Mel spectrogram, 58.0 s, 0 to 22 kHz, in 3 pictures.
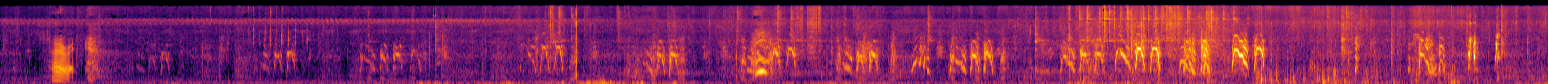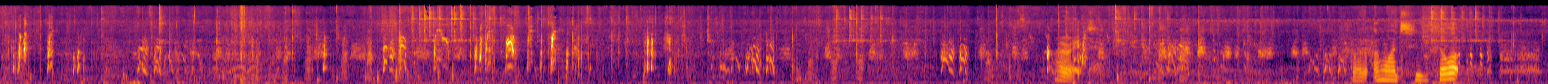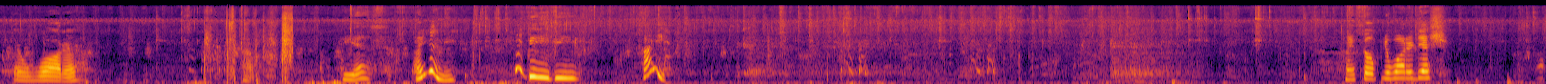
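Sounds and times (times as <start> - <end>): turkeys calling: 1.4 - 58.0.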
